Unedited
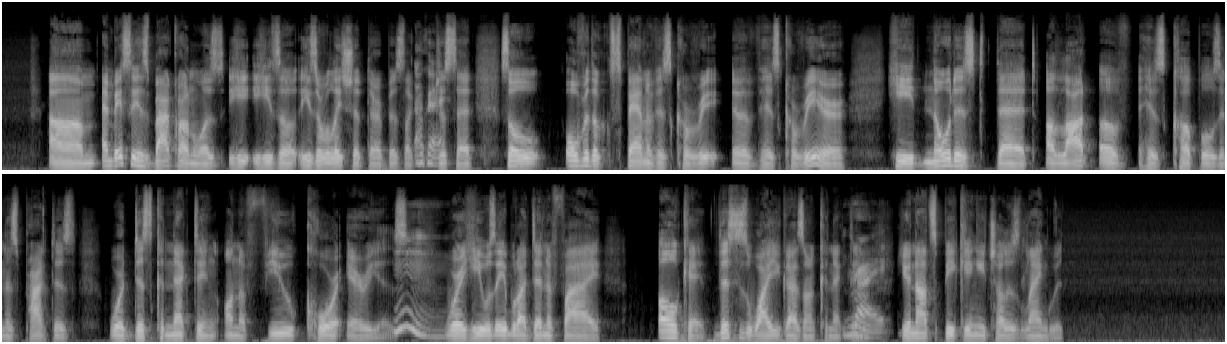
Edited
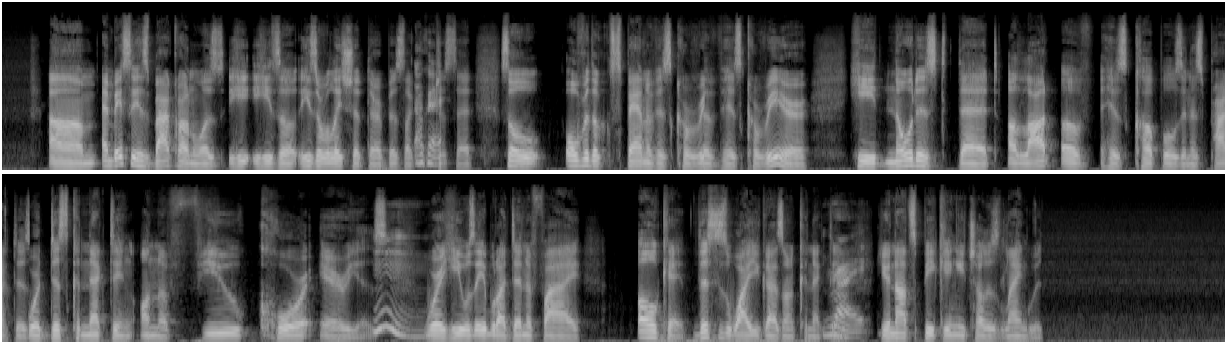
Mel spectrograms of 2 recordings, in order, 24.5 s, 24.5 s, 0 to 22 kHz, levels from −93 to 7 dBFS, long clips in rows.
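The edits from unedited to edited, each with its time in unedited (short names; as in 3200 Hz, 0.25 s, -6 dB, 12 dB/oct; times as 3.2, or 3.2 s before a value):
4.39–5.27 fade in, from -12.5 dB
7.02–7.4 cut
12.88–13.34 cut
14.53–15.8 stretch 1.5×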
